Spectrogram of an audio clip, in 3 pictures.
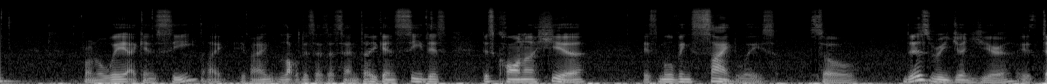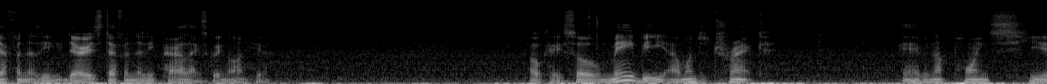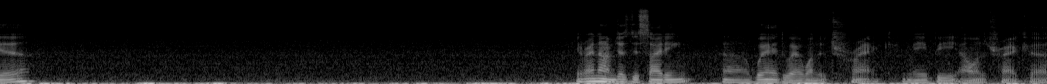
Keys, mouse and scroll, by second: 0.2 scroll up 1, 0.5 middle click, 1.4-16.6 drag, 16.9-18.6 middle drag, 20.6-31.4 drag.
